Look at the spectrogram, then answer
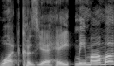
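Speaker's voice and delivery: put-on sing-song, swooping, upward-lifting toddler voice. Retelling going into the mom's dark room as a two-year-old, in an upswing baby voice. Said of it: "the upswing baby voice".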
